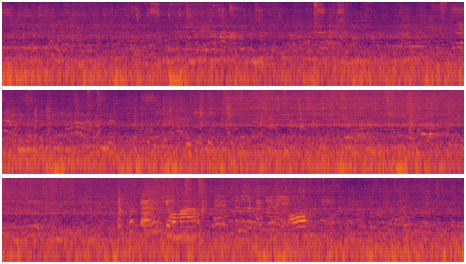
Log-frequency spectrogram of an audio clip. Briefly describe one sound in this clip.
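A crowd chatters and murmurs all around outdoors.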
